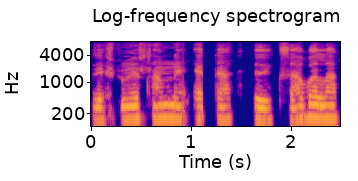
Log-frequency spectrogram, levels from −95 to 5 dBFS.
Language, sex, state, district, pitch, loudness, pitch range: Bengali, male, West Bengal, Malda, 145 Hz, -22 LUFS, 140-150 Hz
